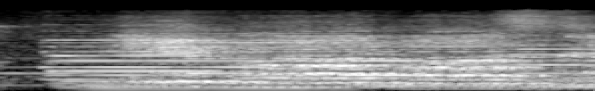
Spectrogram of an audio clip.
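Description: A group of voices singing a church hymn together with organ accompaniment; a short break between phrases at the start, then the next phrase begins and is held.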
